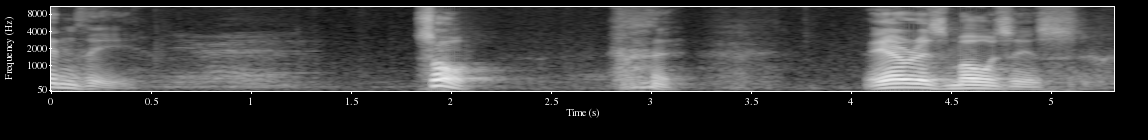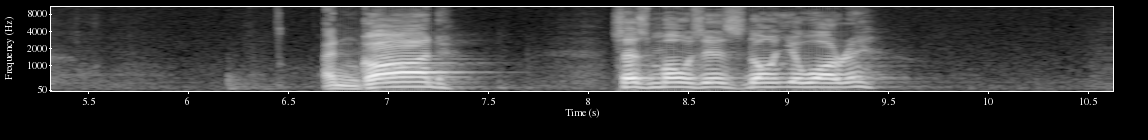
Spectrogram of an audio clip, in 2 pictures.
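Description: A man speaks with animation in a room with some echo, pausing between phrases.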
